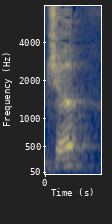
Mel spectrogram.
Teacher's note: voiceless पैलेटो alveolar अफ्रीकेट, और air stream structure involved is that of complete closure और slow release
